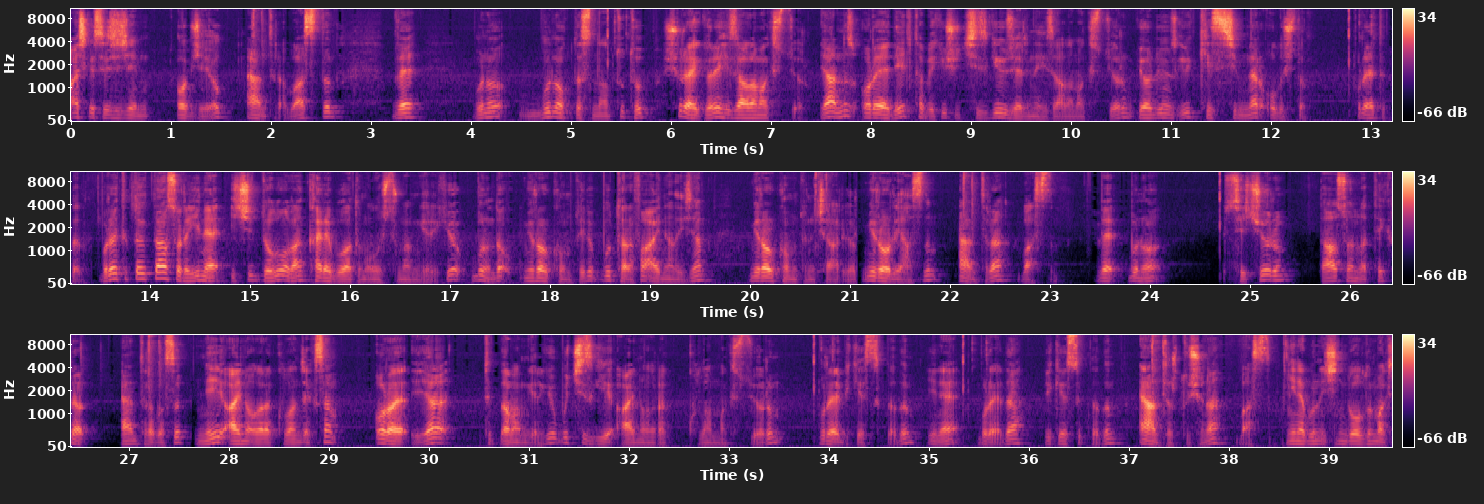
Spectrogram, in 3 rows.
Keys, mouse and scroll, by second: 1.7 Return, 5.5-7.4 drag, 12.9-16.2 drag, 20.3-21.5 typing, 22.1 Return, 24.8-27.1 drag, 27.1 Return, 34.0 click, 35.5 click, 37.1 Return.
